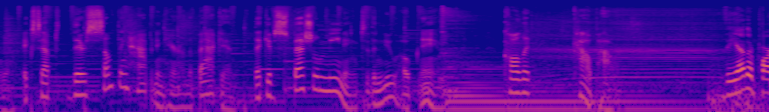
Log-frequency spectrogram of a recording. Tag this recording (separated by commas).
livestock, Moo, Cattle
